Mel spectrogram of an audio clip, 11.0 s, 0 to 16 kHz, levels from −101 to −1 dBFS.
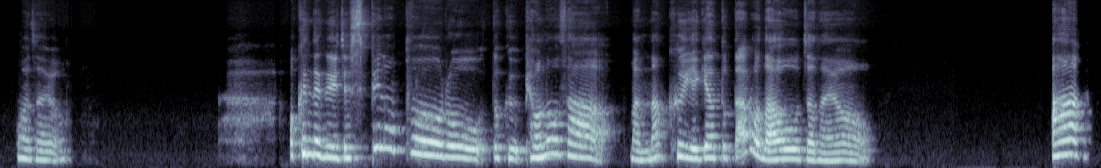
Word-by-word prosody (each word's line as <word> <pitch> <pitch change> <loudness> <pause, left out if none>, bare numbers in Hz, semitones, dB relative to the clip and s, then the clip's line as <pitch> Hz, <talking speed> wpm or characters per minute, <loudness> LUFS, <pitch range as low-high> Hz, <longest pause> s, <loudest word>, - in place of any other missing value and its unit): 맞아요. 200 -3 -5 2.2
어 280 - -3
근데 315 -1 +4
그 245 - +1
이제 230 0 +2
스핀오프로 285 - +1
또 230 -1 -4
그 215 -3 -2
변호사 255 0 0 0.2
맞나? 205 +5 -4
그 260 -1 0
얘기가 235 +2 +2
또 235 -1 -8
따로 355 +1 +1
나오잖아요. 190 -5 0 1.7
아. 300 +2 +3
235 Hz, 185 characters per minute, -19 LUFS, 205-285 Hz, 2.2 s, 근데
